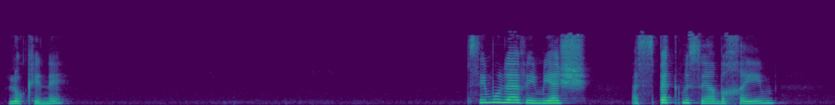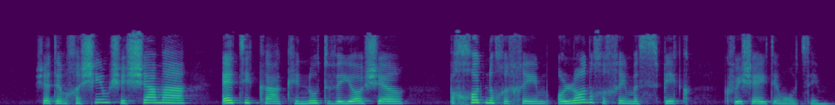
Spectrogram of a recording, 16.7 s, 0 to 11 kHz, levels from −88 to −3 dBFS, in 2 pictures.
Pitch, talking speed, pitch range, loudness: 230 Hz, 85 wpm, 215-260 Hz, -33 LUFS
